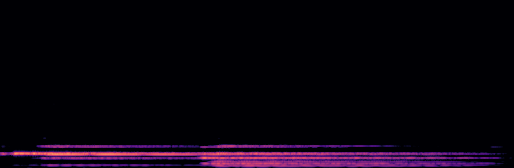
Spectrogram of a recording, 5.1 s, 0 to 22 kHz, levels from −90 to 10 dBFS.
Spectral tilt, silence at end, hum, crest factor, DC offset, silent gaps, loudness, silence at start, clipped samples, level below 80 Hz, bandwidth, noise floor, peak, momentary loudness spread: -1 dB/octave; 0.7 s; none; 16 dB; under 0.1%; none; -23 LUFS; 0 s; under 0.1%; under -90 dBFS; 3.2 kHz; -59 dBFS; -10 dBFS; 23 LU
